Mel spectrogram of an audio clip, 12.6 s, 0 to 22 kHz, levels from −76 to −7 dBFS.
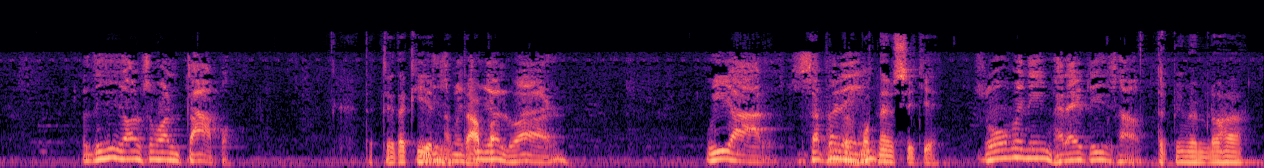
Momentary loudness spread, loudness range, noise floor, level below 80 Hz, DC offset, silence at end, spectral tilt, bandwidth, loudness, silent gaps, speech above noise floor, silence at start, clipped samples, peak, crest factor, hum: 22 LU; 3 LU; -44 dBFS; -42 dBFS; under 0.1%; 0 s; -5 dB/octave; 11.5 kHz; -22 LUFS; none; 23 dB; 0 s; under 0.1%; -2 dBFS; 20 dB; none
